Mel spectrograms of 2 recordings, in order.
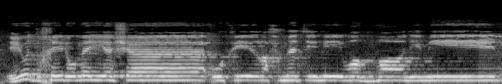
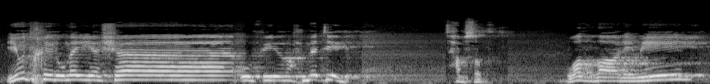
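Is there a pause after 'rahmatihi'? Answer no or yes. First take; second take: no; yes. First: It runs on without a pause after rahmatihi. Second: There is a pause after the word rahmatihi. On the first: The speaker calls it wrong. "لو كانت تكمل" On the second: The speaker calls it right. "تحبسط"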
